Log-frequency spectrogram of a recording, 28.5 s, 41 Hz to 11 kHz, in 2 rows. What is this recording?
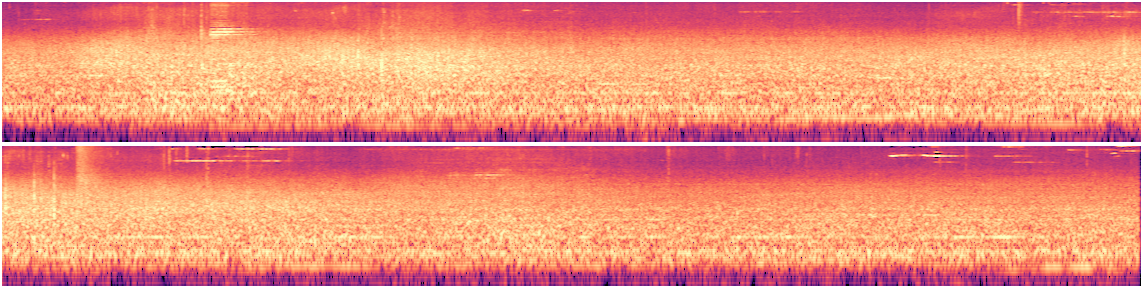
Mid range field recording of the area in front of the New York Times building in New York, taken from opposite the building on the corner of 8th Ave and West 40th St. Cars can be heard driving by, horns are honked, brakes are trodden etc. A sweeper vehicle features sometimes.
People can rarely be heard, as the recording was done at about 6 AM on a Saturday morning in March 2012.
Recorded with a Zoom H2, mics set to 90° dispersion.
ambience, ambient, busy, field-recording, horn, noisy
